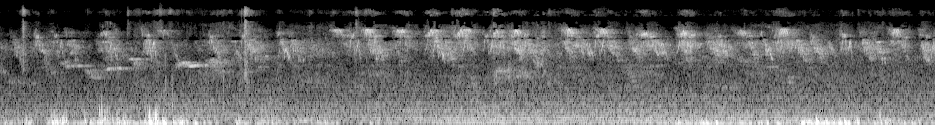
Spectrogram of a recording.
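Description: Small birds chirping in short, high, repeated calls, several a second. Low thumps come and go near the start and again about ten seconds in.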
